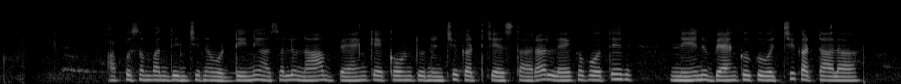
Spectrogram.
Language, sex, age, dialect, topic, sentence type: Telugu, female, 25-30, Telangana, banking, question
